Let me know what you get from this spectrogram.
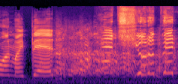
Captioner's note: laughing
